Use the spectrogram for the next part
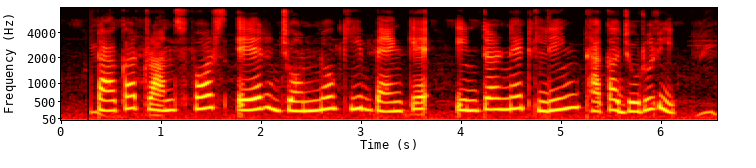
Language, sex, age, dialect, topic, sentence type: Bengali, female, <18, Rajbangshi, banking, question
